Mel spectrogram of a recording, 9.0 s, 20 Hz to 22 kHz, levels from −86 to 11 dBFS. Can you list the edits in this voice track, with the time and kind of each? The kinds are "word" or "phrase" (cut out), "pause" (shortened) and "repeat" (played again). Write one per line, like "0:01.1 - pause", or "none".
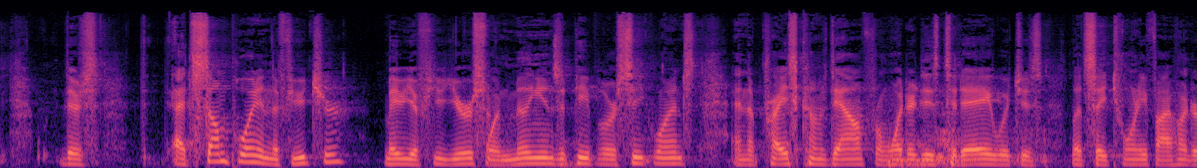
0:03.6 - word

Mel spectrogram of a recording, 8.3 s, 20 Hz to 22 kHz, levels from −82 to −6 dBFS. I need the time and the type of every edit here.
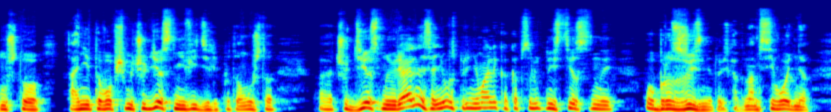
none

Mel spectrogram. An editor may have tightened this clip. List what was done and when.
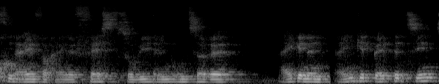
0:01.2 - word
0:01.5 - word
0:03.3 - word

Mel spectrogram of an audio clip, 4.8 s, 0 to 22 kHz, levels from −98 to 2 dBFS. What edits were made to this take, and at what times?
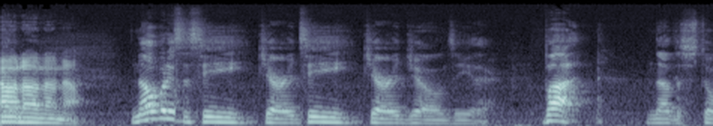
0:01.2 - word
0:02.0 - repeat
0:03.5 - pause

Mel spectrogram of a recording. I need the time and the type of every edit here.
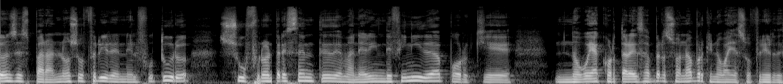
0:02.7 - word

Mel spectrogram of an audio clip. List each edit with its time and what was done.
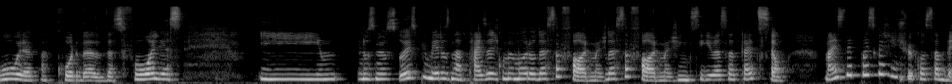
0:03.5 - pause
0:05.0 - word
0:06.1 - repeat

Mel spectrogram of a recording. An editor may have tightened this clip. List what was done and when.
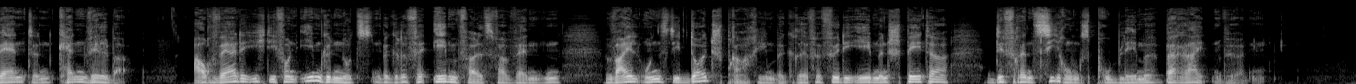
none

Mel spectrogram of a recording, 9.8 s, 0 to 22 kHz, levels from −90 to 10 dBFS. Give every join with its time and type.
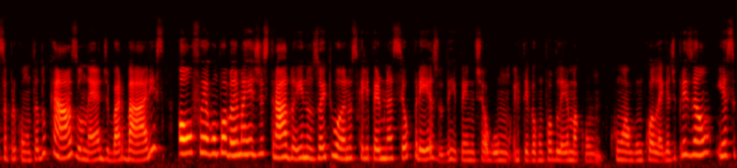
0:02.3 - pause
0:08.1 - pause

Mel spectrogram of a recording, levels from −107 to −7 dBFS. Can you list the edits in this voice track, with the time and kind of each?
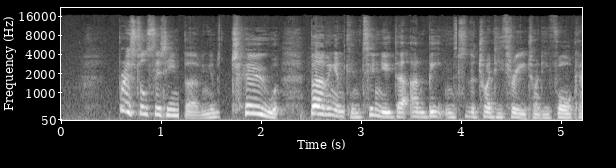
0:01.2 - word
0:01.6 - word
0:02.8 - word
0:03.9 - word

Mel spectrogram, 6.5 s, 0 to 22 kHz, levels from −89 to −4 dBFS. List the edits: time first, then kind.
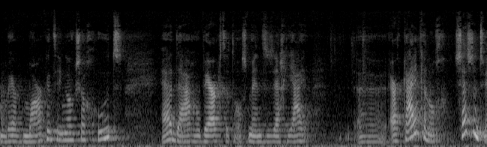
0:02.7 - word

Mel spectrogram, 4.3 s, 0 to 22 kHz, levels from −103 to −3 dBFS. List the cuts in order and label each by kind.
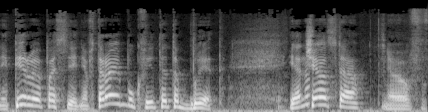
0:01.4 - word
0:03.1 - word

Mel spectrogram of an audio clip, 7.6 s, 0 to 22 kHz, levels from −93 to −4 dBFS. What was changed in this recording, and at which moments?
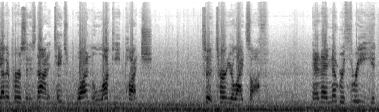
none

